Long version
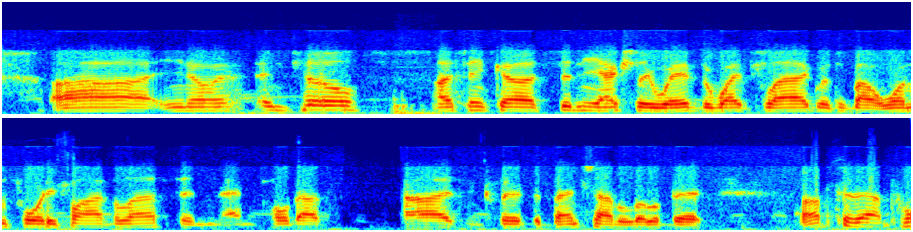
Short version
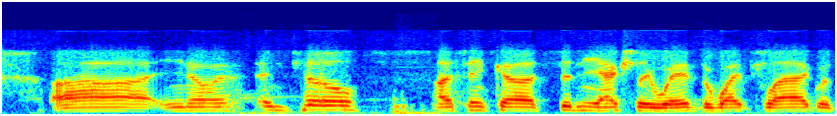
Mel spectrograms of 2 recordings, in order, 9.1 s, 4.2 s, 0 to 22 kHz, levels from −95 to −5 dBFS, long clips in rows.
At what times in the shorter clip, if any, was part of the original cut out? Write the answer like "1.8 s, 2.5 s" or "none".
none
